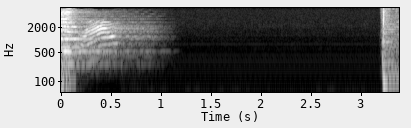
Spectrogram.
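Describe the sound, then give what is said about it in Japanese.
A single drawn-out kitten meow, clear, rising then trailing off over about a second, followed by a pause of silence before another sound abruptly begins. “子犬、子猫、子犬、子猫。”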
